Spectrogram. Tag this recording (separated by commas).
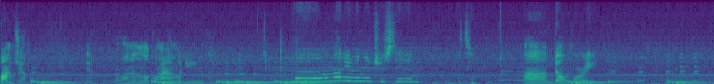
Music, Speech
